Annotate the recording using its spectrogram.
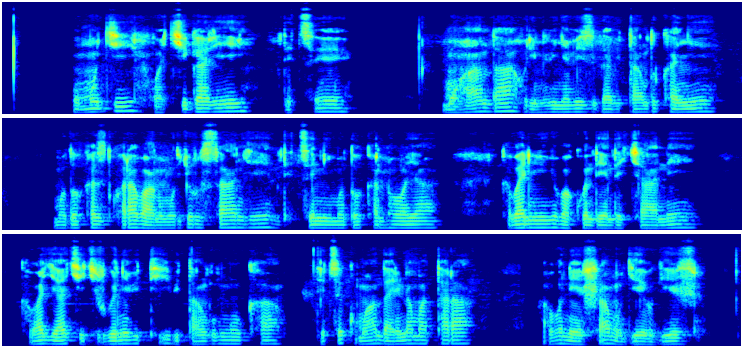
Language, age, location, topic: Kinyarwanda, 18-24, Kigali, finance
